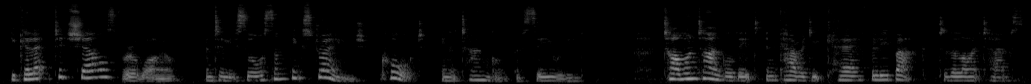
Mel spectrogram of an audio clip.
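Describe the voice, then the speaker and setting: A woman reads a picture book to young children in a slow, creaky voice of middling pitch. She narrates like a primary school teacher, leaning on key words and pausing for drama. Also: poor audio. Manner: measured, dramatic emphasis and pauses for young listeners. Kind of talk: expressive children's storybook narration.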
